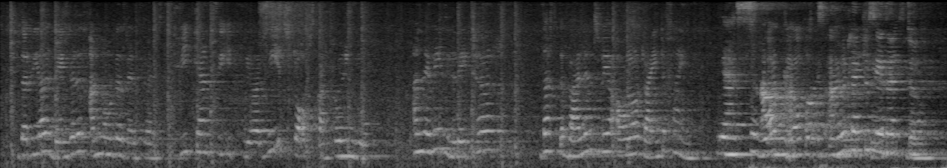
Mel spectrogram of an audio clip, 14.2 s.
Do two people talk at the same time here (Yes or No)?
Yes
